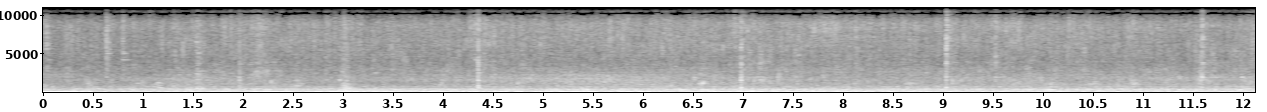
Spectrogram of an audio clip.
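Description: Food sizzling on a gas range over a steady low hum, with a few light clinks of metal as sautéed vegetables and sauce are tipped from a stainless saucepan into a takeout container.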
